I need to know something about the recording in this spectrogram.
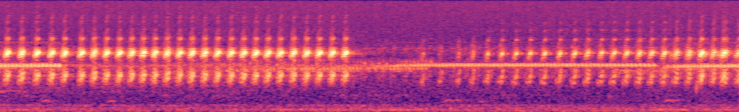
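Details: Night chorus of tree frogs at an Italian pond in mid-April: a loud run of rapid croaks for over three seconds, then fainter, more distant frogs pulsing on alongside a continuous mole cricket trill.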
